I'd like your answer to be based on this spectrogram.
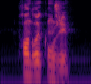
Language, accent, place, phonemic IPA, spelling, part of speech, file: French, France, Lyon, /pʁɑ̃.dʁə kɔ̃.ʒe/, prendre congé, verb, LL-Q150 (fra)-prendre congé.wav
- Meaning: 1. to take a day off 2. to take leave of, to say goodbye to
